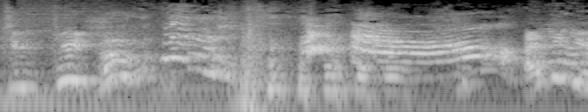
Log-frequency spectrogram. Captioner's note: laughing; grunts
